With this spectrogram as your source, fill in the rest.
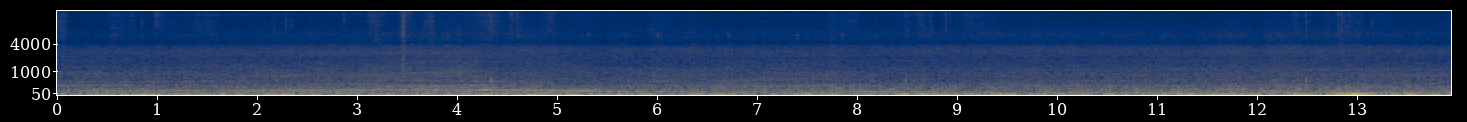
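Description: Steady wind buffeting over a continuous low road and engine rumble inside a 2024 Toyota Tacoma cruising at 70 mph, with no voices, holding fairly level throughout.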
